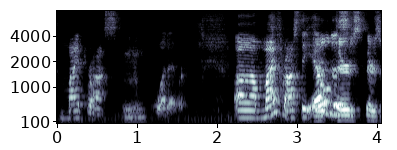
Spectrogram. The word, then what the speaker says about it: Maedhros: Even though there's no TH in it, it's pronounced Mithras.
